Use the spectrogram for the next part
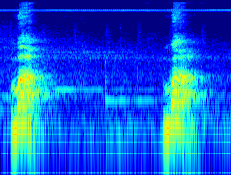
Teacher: I'm sure you must have felt that my voice is falling sharply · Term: fourth tone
